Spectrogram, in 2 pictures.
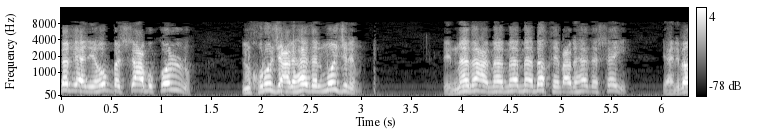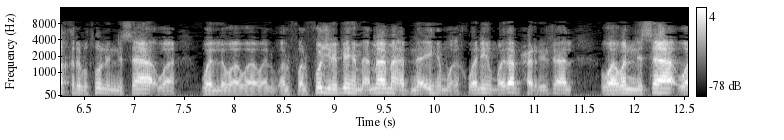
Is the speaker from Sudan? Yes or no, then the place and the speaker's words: no; Egypt; ده في كامب ديفيد عندنا في مصر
